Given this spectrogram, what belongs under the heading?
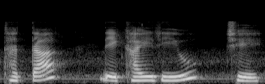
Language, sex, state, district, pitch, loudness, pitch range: Gujarati, female, Maharashtra, Mumbai Suburban, 185 Hz, -16 LUFS, 180-295 Hz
